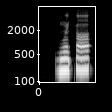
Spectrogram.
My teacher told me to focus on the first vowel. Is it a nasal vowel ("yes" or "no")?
yes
